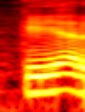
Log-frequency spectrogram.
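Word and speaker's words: care: केयर करे नहीं केयर कर देना है।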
